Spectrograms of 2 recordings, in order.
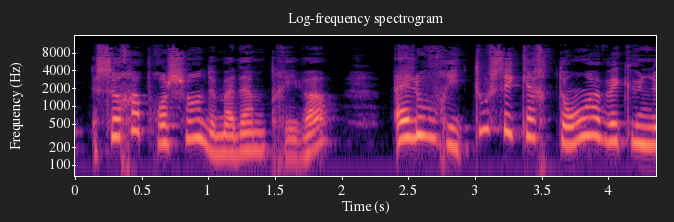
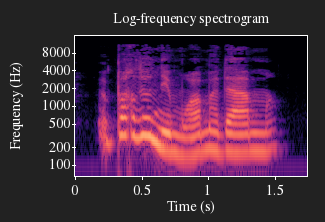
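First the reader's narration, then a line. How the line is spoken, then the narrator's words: Cold reply. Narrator (French): répondit froidement Geneviève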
